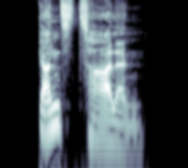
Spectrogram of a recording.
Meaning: plural of Ganzzahl
- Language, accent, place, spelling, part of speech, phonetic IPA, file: German, Germany, Berlin, Ganzzahlen, noun, [ˈɡant͡sˌt͡saːlən], De-Ganzzahlen.ogg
